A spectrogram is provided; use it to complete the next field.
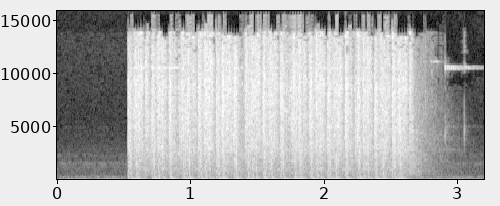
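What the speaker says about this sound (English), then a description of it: "So now, we have the Uzi." An Uzi submachine gun fires in the VR shooter game Pavlov: one loud, unbroken automatic burst of rapid shots lasting about two seconds, heard alone with no voices.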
